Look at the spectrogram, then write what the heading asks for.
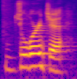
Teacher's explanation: Pay attention to how strongly I pronounce R, jor, and how much I reduce the ending, j.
